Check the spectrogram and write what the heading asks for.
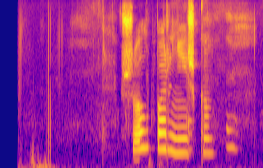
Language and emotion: Russian, sad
